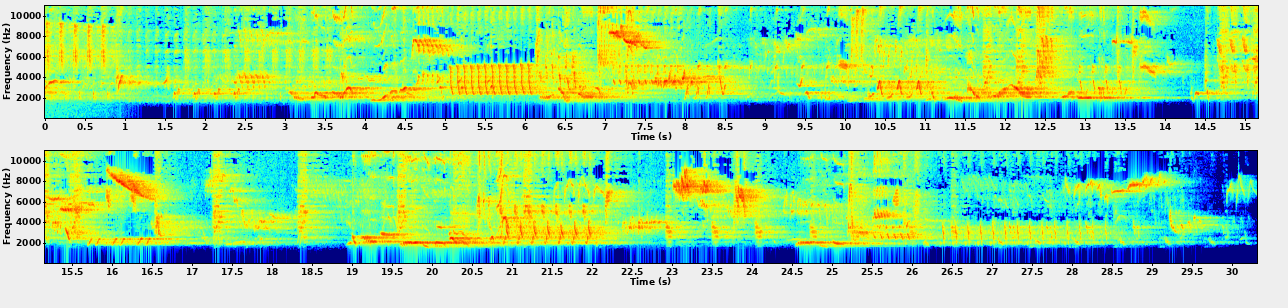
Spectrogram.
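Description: Recorded birdsong: many birds chirping and trilling at once, with short sweeping calls and no low sound beneath them. It fades out at the very end.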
